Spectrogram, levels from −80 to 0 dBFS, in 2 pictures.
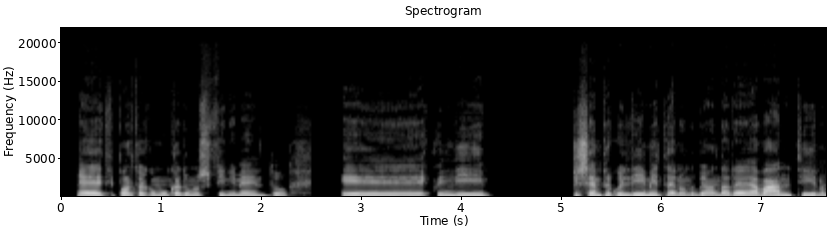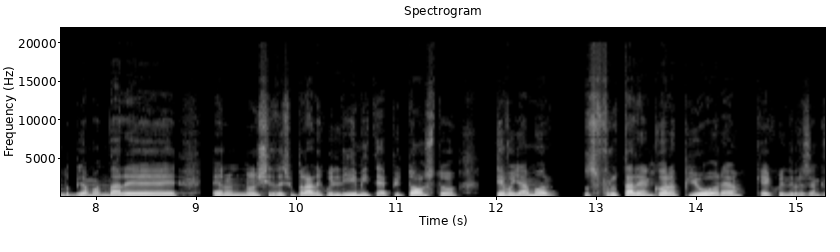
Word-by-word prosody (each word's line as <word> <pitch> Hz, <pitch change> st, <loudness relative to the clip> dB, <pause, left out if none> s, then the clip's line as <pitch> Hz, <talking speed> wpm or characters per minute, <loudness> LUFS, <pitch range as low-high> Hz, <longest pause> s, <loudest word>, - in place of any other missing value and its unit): ehm, 130 Hz, -2 st, +3 dB
ti 120 Hz, +1 st, -21 dB
porta 150 Hz, +4 st, -1 dB
comunque 140 Hz, +2 st, -4 dB
ad 145 Hz, -, -5 dB
uno 140 Hz, -1 st, -3 dB
sfinimento. 105 Hz, -4 st, -6 dB, 0.5 s
Ehm, 125 Hz, -2 st, -1 dB
quindi 165 Hz, -6 st, -2 dB, 0.8 s
c'è -, -, -8 dB
sempre 165 Hz, +5 st, 0 dB
quel 150 Hz, 0 st, 0 dB
limite, 180 Hz, +2 st, +1 dB
non 150 Hz, -4 st, -4 dB
dobbiamo 135 Hz, 0 st, -3 dB
andare 130 Hz, -1 st, +1 dB
avanti, 160 Hz, +6 st, +1 dB
non 135 Hz, -3 st, -6 dB
dobbiamo 125 Hz, 0 st, -2 dB
andare, 120 Hz, -1 st, +3 dB, 0.3 s
e 135 Hz, -, +1 dB
non 140 Hz, 0 st, -1 dB
non 150 Hz, +2 st, +1 dB
si 145 Hz, -, -4 dB
deve 145 Hz, 0 st, 0 dB
superare 135 Hz, -1 st, +1 dB
quel 140 Hz, +2 st, 0 dB
limite; 180 Hz, +2 st, +1 dB
piuttosto, 130 Hz, -9 st, +1 dB, 0.3 s
se 190 Hz, -, +2 dB
vogliamo 180 Hz, 0 st, +1 dB, 0.3 s
sfruttare 150 Hz, +5 st, +2 dB
ancora 150 Hz, +1 st, +3 dB
più 135 Hz, +1 st, +2 dB
ore, 120 Hz, +1 st, +3 dB
okay, 120 Hz, -, -2 dB
quindi 140 Hz, +5 st, -5 dB
per 140 Hz, -, -6 dB
esempio 145 Hz, +3 st, -9 dB
140 Hz, 155 wpm, -23 LUFS, 125-155 Hz, 0.8 s, ehm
